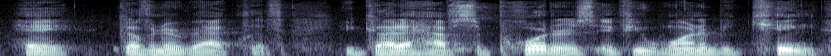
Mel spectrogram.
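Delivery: usual speaking voice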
